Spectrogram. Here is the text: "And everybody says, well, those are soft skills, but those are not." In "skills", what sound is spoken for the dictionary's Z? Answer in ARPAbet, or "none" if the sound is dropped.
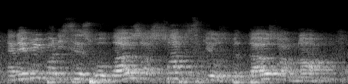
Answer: Z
